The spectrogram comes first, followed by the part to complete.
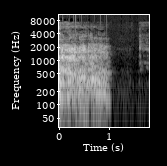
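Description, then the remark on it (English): A person imitates a horse whinny with a loud, quivering vocal neigh lasting about a second, followed by silence and a brief faint breathy sound at the end. “That was a really bad horse.”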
